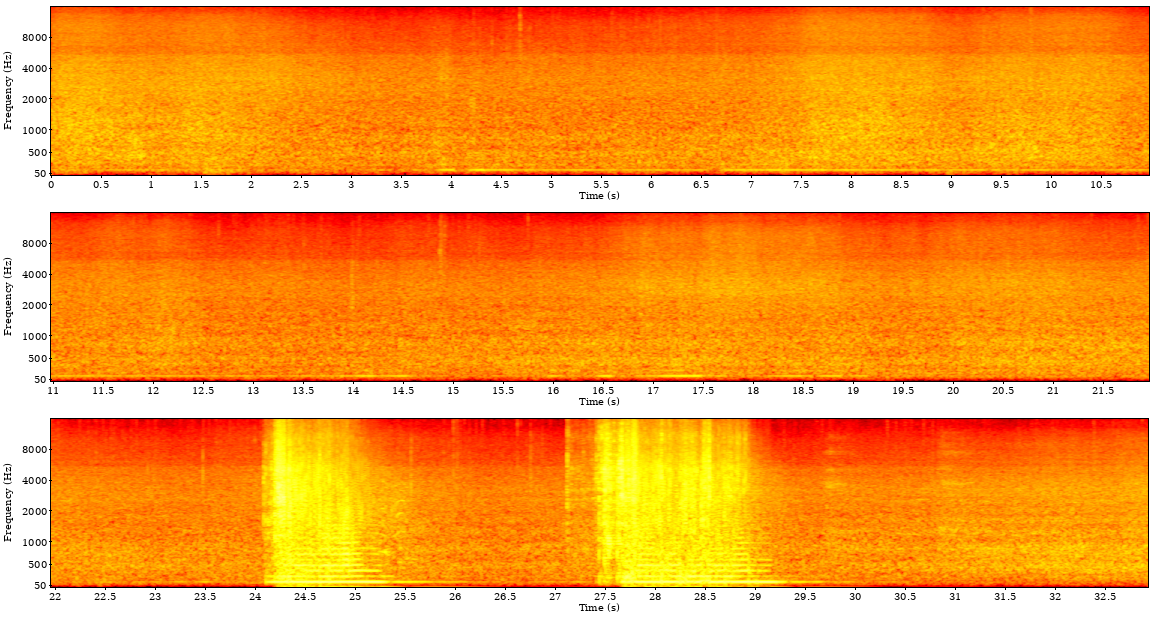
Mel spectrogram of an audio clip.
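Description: Downed high-voltage power line arcing to ground: a low electrical buzz hums on and off. Near the end come two very loud buzzing arc bursts about three seconds apart, each lasting a second or two. The line is still live and shorting out.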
